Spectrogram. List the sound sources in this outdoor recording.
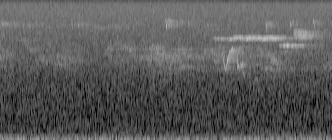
Eastern Wood-Pewee, Black-throated Green Warbler, Red-eyed Vireo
